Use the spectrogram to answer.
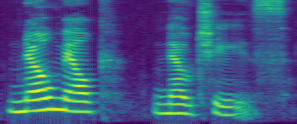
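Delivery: usual speaking voice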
